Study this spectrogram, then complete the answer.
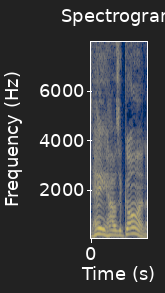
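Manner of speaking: mock cheery boss; lightly imitated carefree boss; breezy boss greeting. Boss voiced in retold story.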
